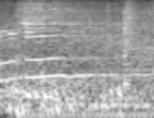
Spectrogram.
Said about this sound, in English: A dark car parks on a curb.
